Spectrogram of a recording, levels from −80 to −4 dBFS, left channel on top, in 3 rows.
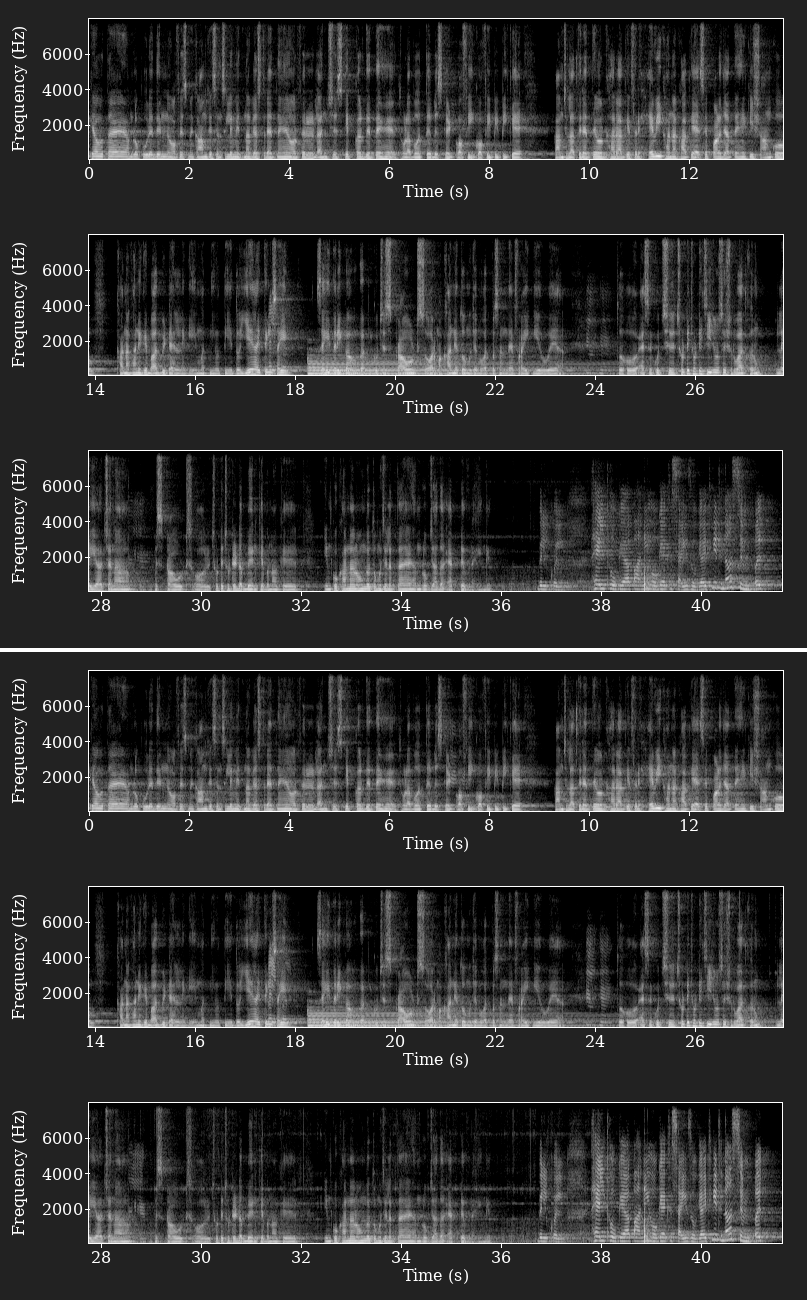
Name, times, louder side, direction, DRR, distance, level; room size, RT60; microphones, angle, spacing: voice 1, 0.0-9.0 9.3-14.2 14.4-17.9 18.4-23.8 24.4-28.7 29.1-32.0 32.5-35.8, left 1 dB, 10° left, 11 dB, 0.6 m, -23 dB
voice 2, 7.2-7.5 17.5-17.8 23.8-24.4 28.6-28.9 36.7-41.2, right 2 dB, 40° right, 7 dB, 1.9 m, -29 dB
sound 1, 18.2-27.4, equal, 10° right, 1.4 m, -29 dB
sound 2, 26.1-26.2 26.9-27.1 27.4-32.6 33.2-38.1 38.9-39.3 39.8-40.1, right 2 dB, 60° right, 1.6 m, -40 dB
28.5 x 20.0 x 9.7 m, 2.4 s
head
